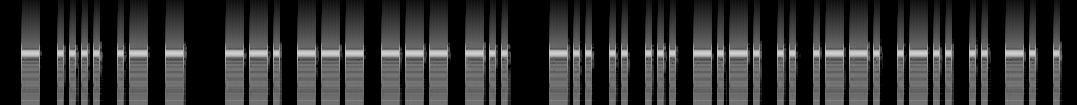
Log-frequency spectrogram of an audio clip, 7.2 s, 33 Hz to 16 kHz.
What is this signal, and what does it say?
Morse code, heard as a keyed tone, about 30 wpm, 700 Hz. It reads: THAT GOOD DISCIPLINE
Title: Sentences from Top 1000 Words - Review Part 6 - 30wpm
